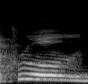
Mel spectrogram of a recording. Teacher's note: it almost sounds like a one syllable word and often it is set as a one syllable word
